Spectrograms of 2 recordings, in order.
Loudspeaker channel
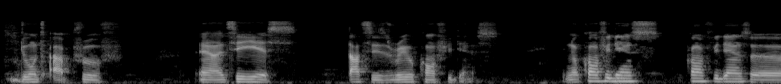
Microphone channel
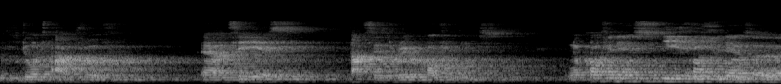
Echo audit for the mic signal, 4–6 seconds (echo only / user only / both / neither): echo only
